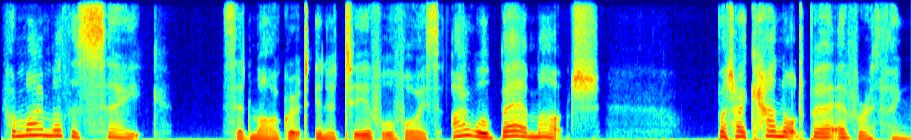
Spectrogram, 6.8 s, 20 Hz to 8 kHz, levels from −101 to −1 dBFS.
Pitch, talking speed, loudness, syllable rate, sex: 220 Hz, 165 wpm, -19 LUFS, 5.1 syllables/s, female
